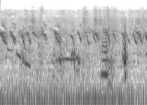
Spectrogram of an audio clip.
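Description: Native chickens cluck repeatedly at close range over a steady low mechanical hum, with a few sharper squawks mixed in.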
